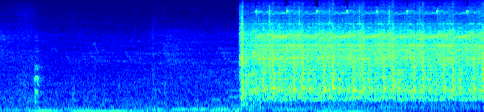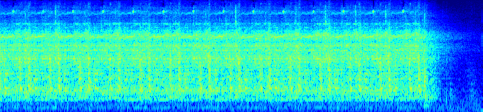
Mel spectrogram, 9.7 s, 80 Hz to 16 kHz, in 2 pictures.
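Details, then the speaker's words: Honda Elite 80 (CH80) scooter, over 11,000 miles, catastrophic engine failure: fast even cranking about three turns a second, no compression pulses, light clatter each revolution; about 15 psi compression, oil-fouled plug; failed piston rings suspected; low compression from broken piston. "don't really hear the pumping boom boom as it cranks the second thing is if you listen closely you can hear a little bit of clatter little crack crack crack crack every time the engine goes around"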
